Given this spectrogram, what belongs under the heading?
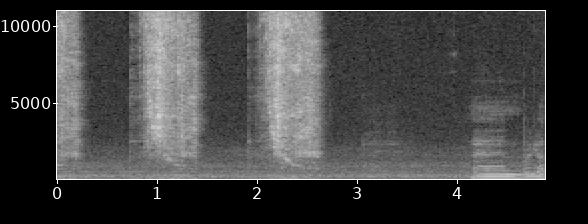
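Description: A kitchen knife is stroked across a Shapton Pro whetstone in two slow, gritty rasping passes, close and fairly quiet, followed by a brief tonal scrape at the end.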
